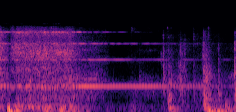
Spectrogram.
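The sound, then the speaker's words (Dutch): A doorbell rings with a steady, fairly loud electronic tone held for a couple of seconds, its bright buzzing pitch unbroken, with a few soft knocks and rustles underneath and no talking. “Wacht even, ik moet even de deur openen.”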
